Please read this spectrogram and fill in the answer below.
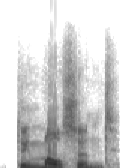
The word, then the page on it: demulcent: American English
